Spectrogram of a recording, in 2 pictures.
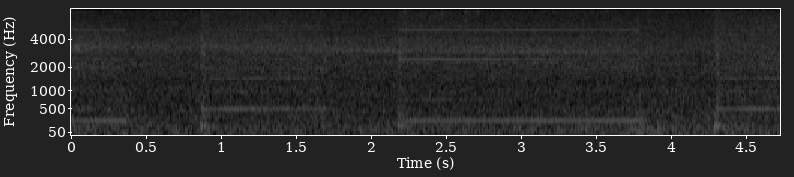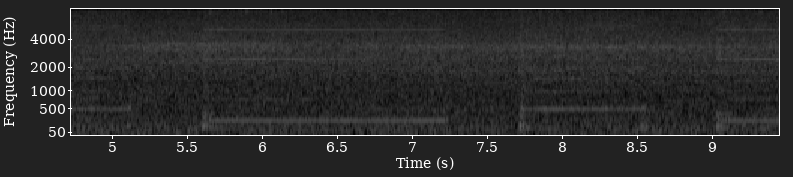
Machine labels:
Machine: slide rail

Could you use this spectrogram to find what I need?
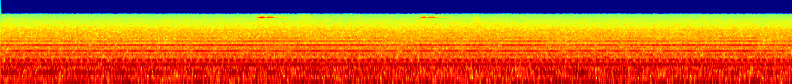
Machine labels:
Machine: fan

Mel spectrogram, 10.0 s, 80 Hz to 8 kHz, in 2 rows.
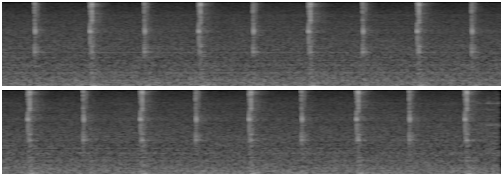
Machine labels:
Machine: valve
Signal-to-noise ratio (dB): 0 dB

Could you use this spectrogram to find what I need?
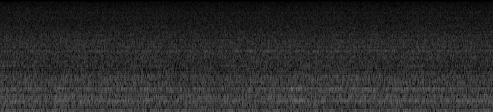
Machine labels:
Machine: fan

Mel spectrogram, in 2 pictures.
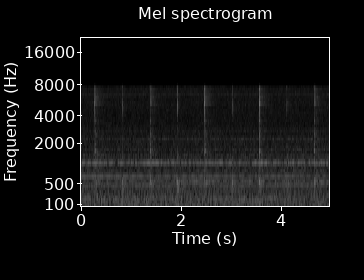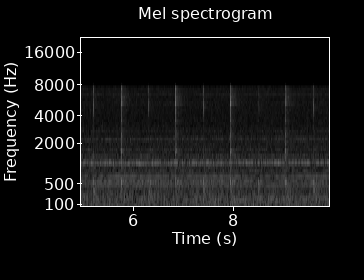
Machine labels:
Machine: valve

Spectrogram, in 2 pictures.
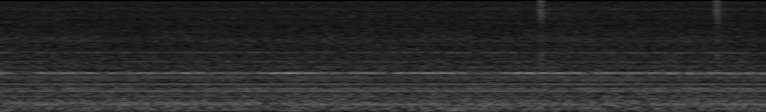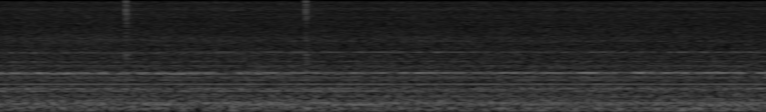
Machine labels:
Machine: valve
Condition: abnormal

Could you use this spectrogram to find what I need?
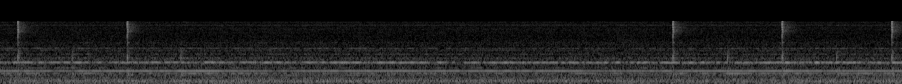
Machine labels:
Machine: valve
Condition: normal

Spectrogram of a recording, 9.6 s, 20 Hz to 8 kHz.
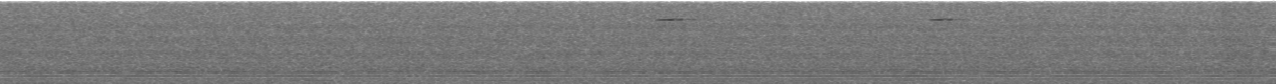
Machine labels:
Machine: fan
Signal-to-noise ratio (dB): -6 dB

